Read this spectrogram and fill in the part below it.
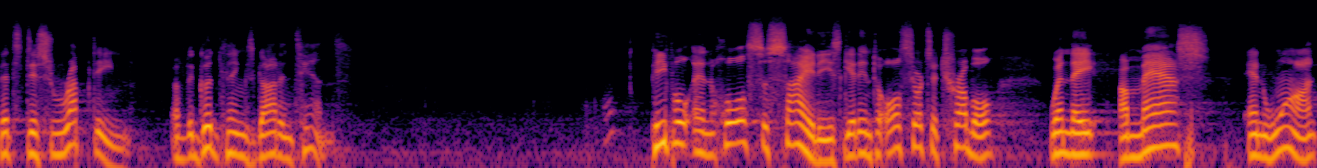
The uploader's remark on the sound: Final message of the Summer Series delivered during the Traditonal Worship service.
